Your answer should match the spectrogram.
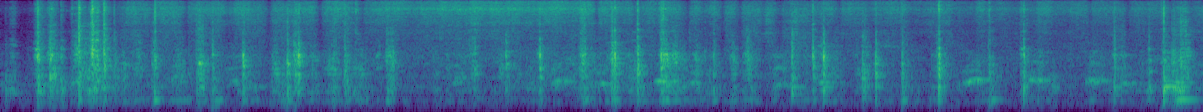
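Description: Coins clinking and clicking against one another and a metal bowl as they are handled and counted, a quick, irregular run of small metallic ticks.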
